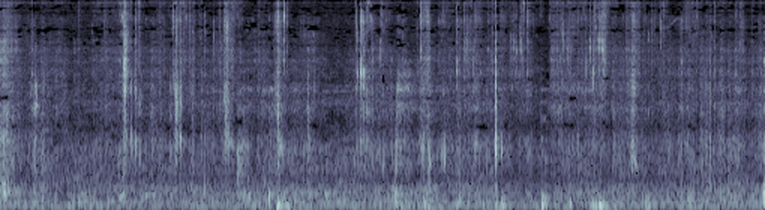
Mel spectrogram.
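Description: Close-miked chewing of a mouthful of chicken curry and khichuri, with many irregular wet mouth clicks and smacks. Fingers squish through the gravy-soaked rice on the plate.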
